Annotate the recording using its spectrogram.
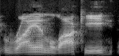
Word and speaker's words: Lockee: I believe I am the only Ryan Lockie, and my last name is spelled L-O-C-K-E-E.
